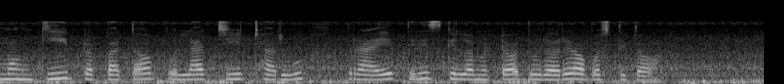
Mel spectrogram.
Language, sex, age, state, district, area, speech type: Odia, female, 18-30, Odisha, Jagatsinghpur, urban, read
